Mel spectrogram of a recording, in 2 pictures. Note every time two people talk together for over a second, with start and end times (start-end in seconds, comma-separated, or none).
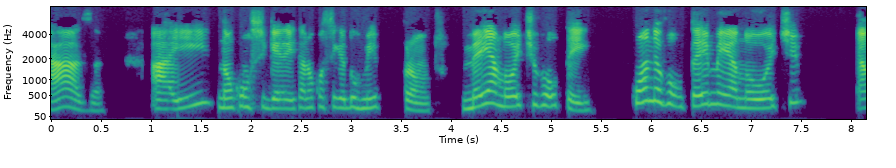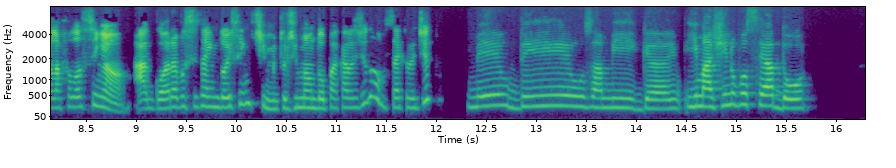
none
